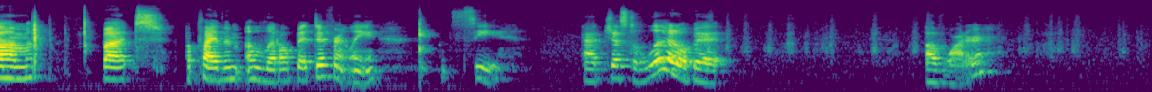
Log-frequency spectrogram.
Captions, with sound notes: but apply them a little bit differently. Let's see. Add just a little bit of water (paintbrush scratching)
